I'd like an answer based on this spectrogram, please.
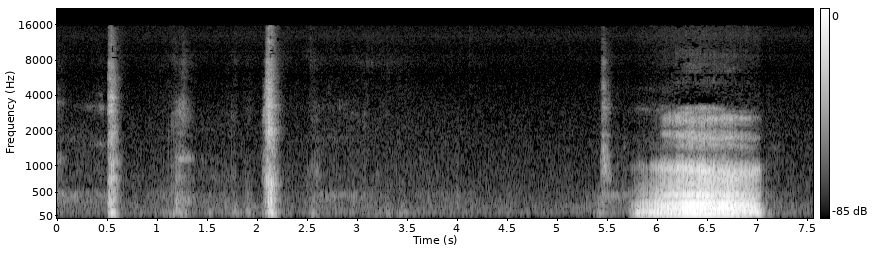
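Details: Young Siberian Husky, Goraidh, reacting to Olaf the tortoise while they are introduced so they can live together. Some sharp taps come first, then a deep, sustained, rasping growl of about one second near the end.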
